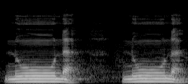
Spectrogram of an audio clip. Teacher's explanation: Mad itu panjang dan kita membacanya dua harokat saja Nuna Nuna ndak perlu panjang banget noda ataupun lunak tapi dua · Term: mad asli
